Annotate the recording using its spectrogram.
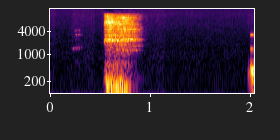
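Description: A single short, breathy exhale like a sigh, about half a second in, amid otherwise near silence.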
